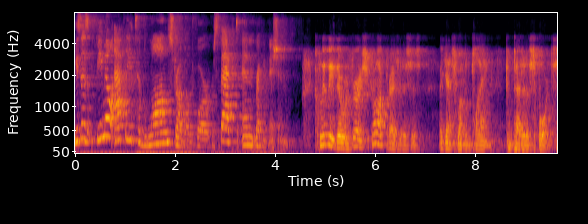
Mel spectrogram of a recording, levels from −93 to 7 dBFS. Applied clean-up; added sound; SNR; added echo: none; none; none; reverberation time 1.1 s.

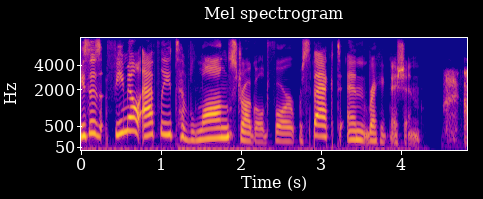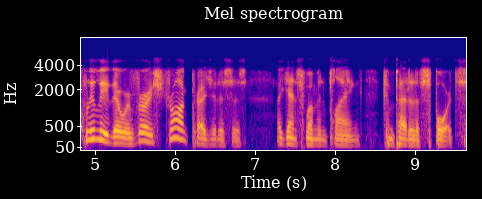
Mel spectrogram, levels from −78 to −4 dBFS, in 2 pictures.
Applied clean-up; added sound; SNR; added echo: none; none; none; none.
